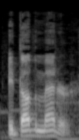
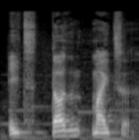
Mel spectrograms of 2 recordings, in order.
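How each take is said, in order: First: The t in matter is a soft flap. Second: The t in matter is crisp and released.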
